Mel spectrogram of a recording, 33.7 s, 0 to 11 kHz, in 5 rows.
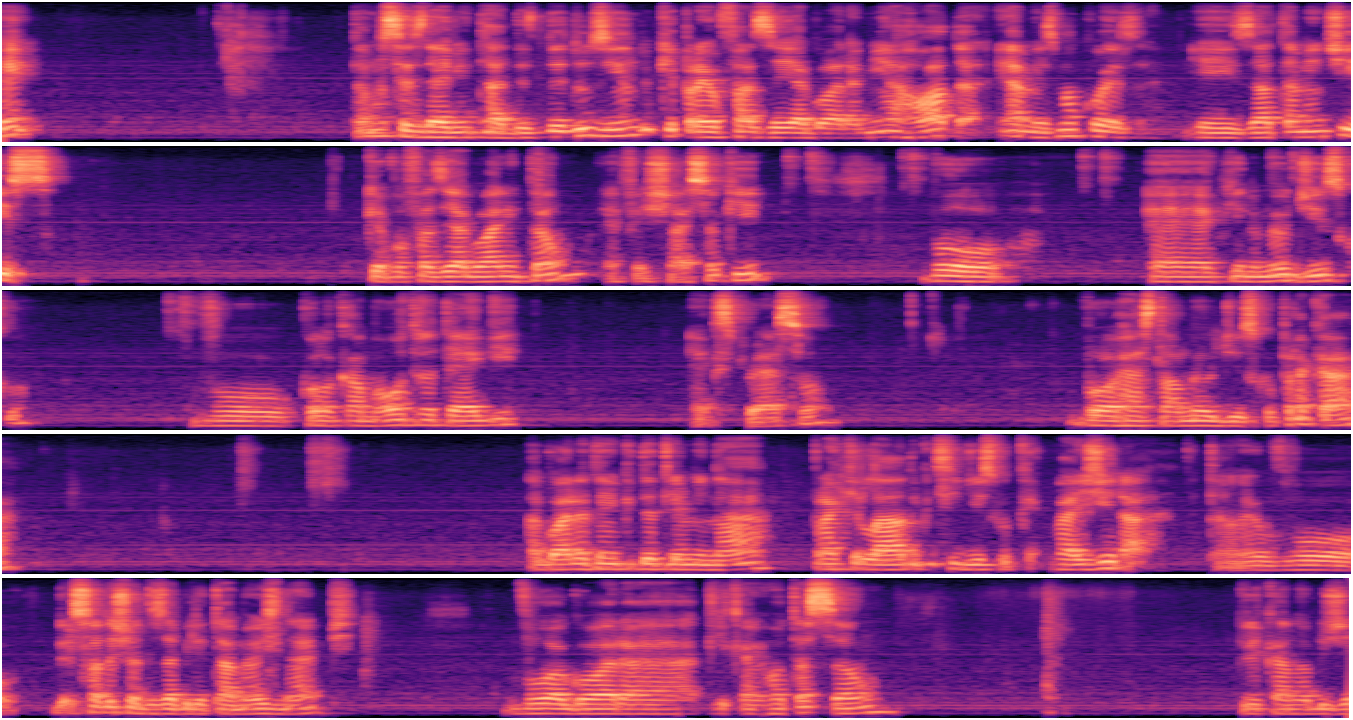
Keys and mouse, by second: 6.2 click, 10.1 click, 14.4 right click, 17.3 click, 23.2-24.5 click, 28.5 click, 30.6 click, 32.3 click.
